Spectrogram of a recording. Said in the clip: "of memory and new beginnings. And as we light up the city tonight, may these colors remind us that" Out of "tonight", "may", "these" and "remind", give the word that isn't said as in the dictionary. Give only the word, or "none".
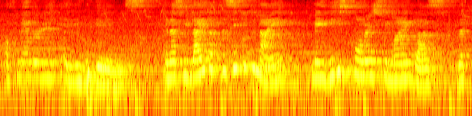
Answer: these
